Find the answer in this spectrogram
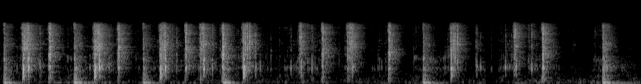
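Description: Nerf AccuStrike Falconfire blaster being worked by hand: a fast, uneven run of sharp plastic clicks from its mechanism, about four or five a second, with a couple of brief pauses.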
